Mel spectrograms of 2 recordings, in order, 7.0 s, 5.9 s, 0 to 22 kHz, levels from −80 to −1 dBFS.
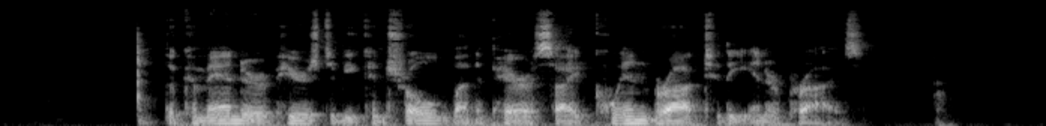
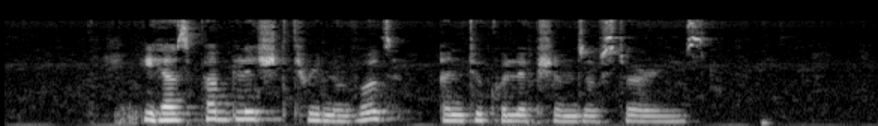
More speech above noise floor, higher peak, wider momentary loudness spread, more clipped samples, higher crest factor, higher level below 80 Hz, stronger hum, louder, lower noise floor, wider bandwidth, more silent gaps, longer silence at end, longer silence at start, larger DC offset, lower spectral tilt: first, 53 dB vs 35 dB; about the same, -6 dBFS vs -6 dBFS; about the same, 12 LU vs 10 LU; neither; about the same, 20 dB vs 20 dB; first, -44 dBFS vs -58 dBFS; neither; about the same, -25 LUFS vs -23 LUFS; first, -77 dBFS vs -58 dBFS; first, 15.5 kHz vs 11.5 kHz; neither; about the same, 0.7 s vs 0.75 s; first, 0.9 s vs 0.75 s; neither; first, -5.5 dB/octave vs -3 dB/octave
